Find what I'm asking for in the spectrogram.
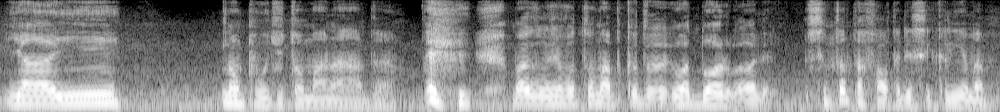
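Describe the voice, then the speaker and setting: A man with a cold, talking in an animated, opinionated way with many asides in a casual vlog, recorded in a rooftop leisure area. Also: a little high, moderate pace, a little hiss or hum. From southern Brazil. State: has a cold. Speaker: video host.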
